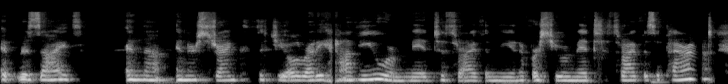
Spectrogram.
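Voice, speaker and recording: Somewhat breathy, a woman with a Northern Irish accent speaks at a moderate pace and medium pitch with fairly even intonation. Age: 60s. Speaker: CBT therapist. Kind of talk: interview.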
